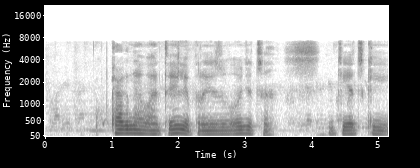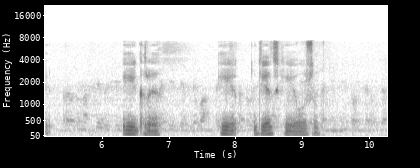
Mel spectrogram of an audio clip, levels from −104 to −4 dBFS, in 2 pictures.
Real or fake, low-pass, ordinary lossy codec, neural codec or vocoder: real; 7.2 kHz; MP3, 48 kbps; none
